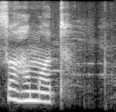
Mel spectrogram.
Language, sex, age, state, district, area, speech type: Nepali, female, 30-45, West Bengal, Jalpaiguri, urban, read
